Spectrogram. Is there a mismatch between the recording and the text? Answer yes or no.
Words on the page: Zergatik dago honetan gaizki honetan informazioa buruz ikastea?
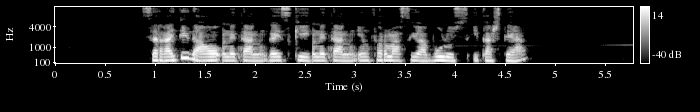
no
